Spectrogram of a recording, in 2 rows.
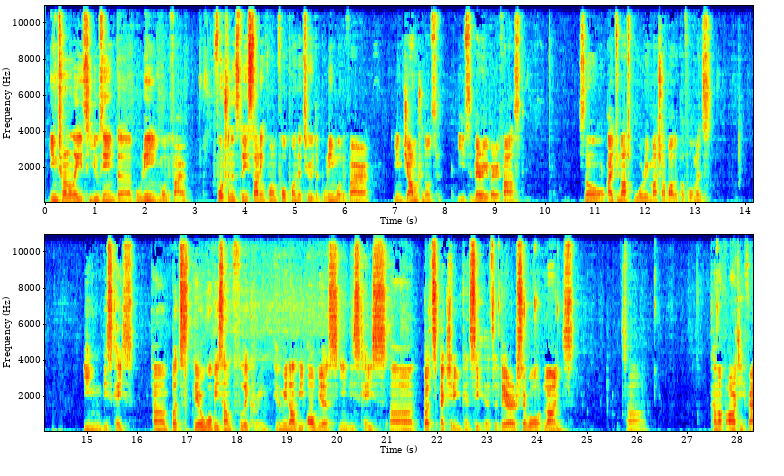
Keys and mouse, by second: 0.1 click, 1.4-2.1 drag, 2.1 middle click, 17.0 r, 23.1 click, 23.4-25.2 d, 23.7 click, 24.4 click, 26.0-27.9 d, 26.3-27.6 drag.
